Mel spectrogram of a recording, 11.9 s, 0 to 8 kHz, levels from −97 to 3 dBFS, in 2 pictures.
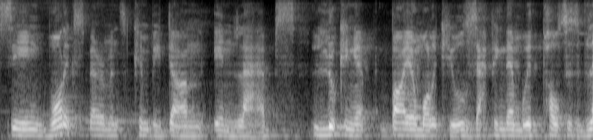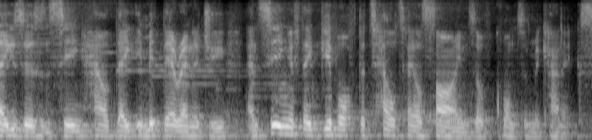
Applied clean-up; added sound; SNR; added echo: neural separator model SepFormer DNS4.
